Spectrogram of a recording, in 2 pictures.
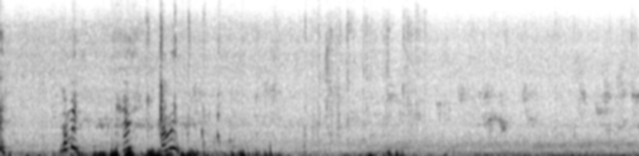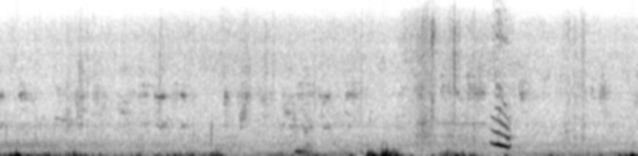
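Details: Baby monkey throwing a tantrum as its mother leaves: a few high, sharply falling squeals in quick succession near the start, one more later, over rustling, handling noise and people talking.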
